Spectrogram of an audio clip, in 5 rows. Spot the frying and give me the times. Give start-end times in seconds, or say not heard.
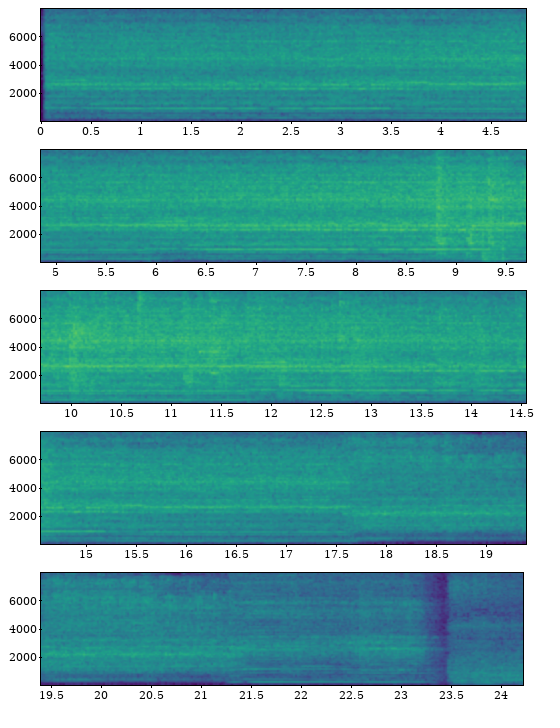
not heard.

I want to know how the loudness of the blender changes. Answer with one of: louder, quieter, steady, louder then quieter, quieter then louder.
louder then quieter.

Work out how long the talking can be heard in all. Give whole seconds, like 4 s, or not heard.
not heard.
